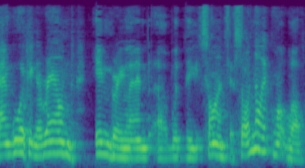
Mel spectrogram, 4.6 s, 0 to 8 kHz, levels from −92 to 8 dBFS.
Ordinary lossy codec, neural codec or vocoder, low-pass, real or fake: AAC, 32 kbps; codec, 44.1 kHz, 2.6 kbps, SNAC; 7.2 kHz; fake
